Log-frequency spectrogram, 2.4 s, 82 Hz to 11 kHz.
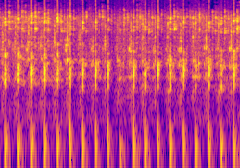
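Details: Yamaha Sniper 135 single-cylinder after brake-light repairs: crisp, evenly spaced exhaust pulses, about seven or eight a second, with no misses or knocks; healthy idle.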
